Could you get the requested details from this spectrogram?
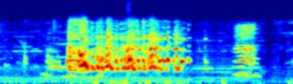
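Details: A domestic turkey on a farm with chickens gobbles, a fast, throaty, warbling rattle lasting over a second, followed by a short nasal rising-and-falling note; a low hum runs underneath.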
